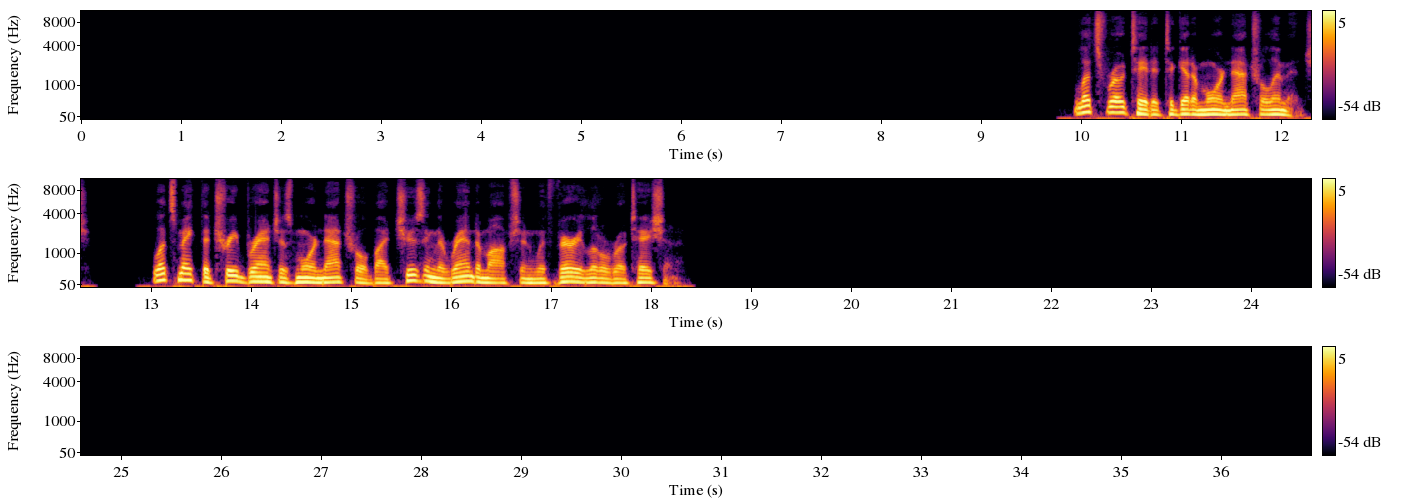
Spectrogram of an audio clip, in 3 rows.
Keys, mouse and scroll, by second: 2.4 Tab, 2.5 click, 2.9-4.2 middle drag, 4.2-4.6 scroll up 1, 4.6-7.4 middle drag, 7.4-10.6 drag, 11.2 click, 12.1 Tab, 12.6 1, 12.7 click, 13.2-13.5 scroll down 1, 13.5 r, 17.6 r, 20.0 Tab, 20.1 click, 20.5-20.8 scroll up 3, 20.8 shift+middle drag, 21.1 scroll up 1, 21.3-22.9 middle drag, 22.9 ctrl+z, 23.6 ctrl+z, 24.3 r, 27.1 Tab, 27.4 click, 27.7 scroll down 3, 27.9-30.7 middle drag, 30.7-31.1 scroll down 1, 31.1-31.4 shift+middle drag, 31.4 scroll down 1, 31.7-32.0 shift+middle drag, 32.0-32.7 scroll up 1, 32.7-33.3 scroll up 2, 33.3 click, 34.1 click, 34.5-36.9 scroll down 1.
